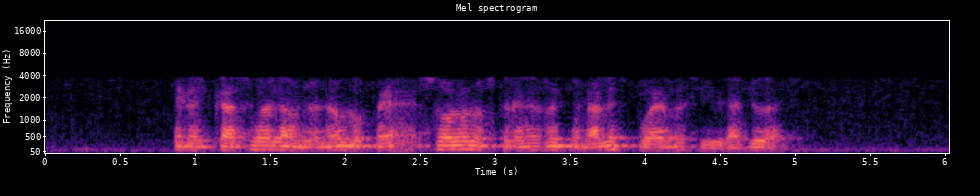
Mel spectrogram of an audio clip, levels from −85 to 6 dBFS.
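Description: It's a speech clip, and the whole thing has that G.729 codec character throughout. The top end stops dead around 4 kHz, and the voice comes out gritty and a bit synthetic, because the decoder rebuilds each short frame from a vocal tract filter, a pitch predictor and a handful of pulses rather than the actual waveform. The roughness is plainly audible, and it points to the 8 kbit/s G.729A flavour of the codec. Then there's VoIP packet loss concealed by the speech codec from about 2.32 to 2.50 s. Roughly 150 ms of audio never arrived, so the decoder kept going on its last pitch and filter settings and stretched the gap into a buzzy tone or coloured noise that sags in level. Because every frame leans on the one before, the voice sounds weak or distorted for a moment after the packets start arriving again, which is why the damage runs a bit past the gap itself.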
